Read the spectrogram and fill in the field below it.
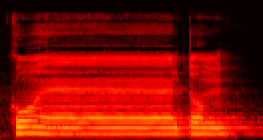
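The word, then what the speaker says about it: كنتم: Ingat, ikhfa hakiki itu disamarkan ayah bunda ya. disamarkan. Jadi yang paling benar gimana bacanya? Ustaz bacakan kuntum. Nah, sekali lagi. Kuntum. Jadi sangat tipis ya tadi.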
